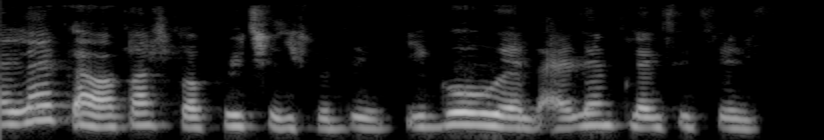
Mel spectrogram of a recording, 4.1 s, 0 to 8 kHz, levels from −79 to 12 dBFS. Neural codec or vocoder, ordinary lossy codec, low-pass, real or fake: vocoder, 22.05 kHz, 80 mel bands, WaveNeXt; none; 7.2 kHz; fake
